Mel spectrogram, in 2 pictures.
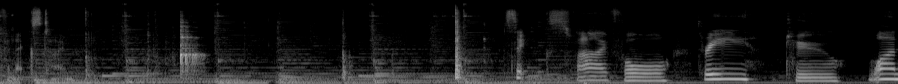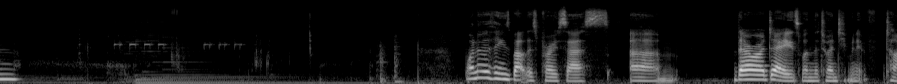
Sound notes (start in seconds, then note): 10.0 alarm beeps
